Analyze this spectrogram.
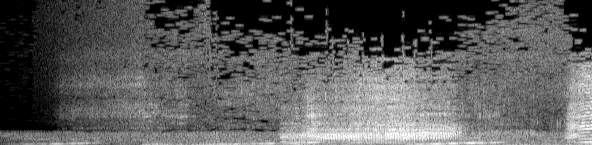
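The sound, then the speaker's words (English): Northern right whales call in a series of low, rising moans along the western edge of the Atlantic Ocean, singing out to others of their species while looking for food; several overlapping upsweeps repeat over a steady rush of underwater noise that swells louder midway. “Blimp-sized whales with jet black flukes glide back and forth along the western edge of the Atlantic Ocean every year at about this time, looking for food and singing out to others of their species.”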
